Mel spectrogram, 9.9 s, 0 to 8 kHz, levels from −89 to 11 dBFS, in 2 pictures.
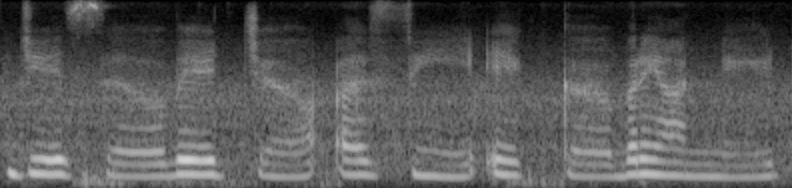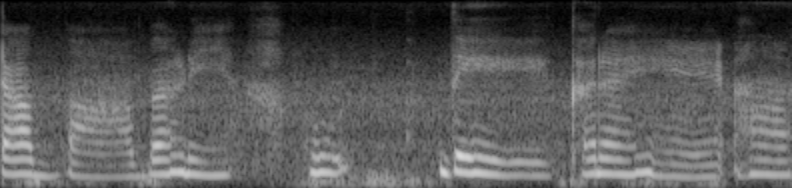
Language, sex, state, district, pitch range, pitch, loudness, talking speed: Punjabi, female, Punjab, Kapurthala, 195-235 Hz, 220 Hz, -20 LUFS, 65 wpm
